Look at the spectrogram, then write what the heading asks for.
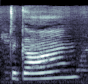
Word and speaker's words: Dagon: Dagon, I think that's how it's pronounced, it's spelled D-A-G-O-N.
